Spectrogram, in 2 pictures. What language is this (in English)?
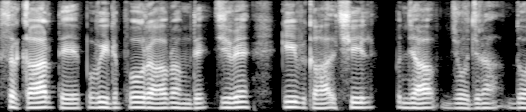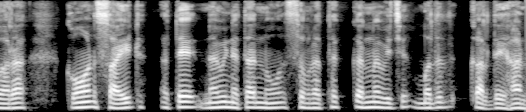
Punjabi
